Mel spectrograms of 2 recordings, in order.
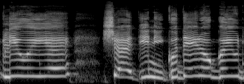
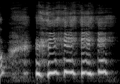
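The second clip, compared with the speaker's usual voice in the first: high cackling laugh; grandma laughing; 7 semitones higher than usual. Acted. Grandmother laughs at grandson's hurry, high laugh. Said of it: "हंसिए नहीं please".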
